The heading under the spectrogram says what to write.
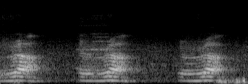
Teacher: लुंठित व्यंजन में जीभ जैसे बार बार आगे पीछे जाती है इनको बोलने में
